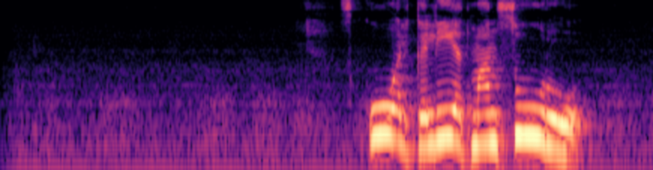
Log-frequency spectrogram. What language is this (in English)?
Russian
